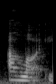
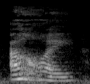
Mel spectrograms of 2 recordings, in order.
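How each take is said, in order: First: The r is replaced by a clear l sound. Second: The r is a throaty sound from the back. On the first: The speaker calls it right. "So you can just use the L sound like อร่อย" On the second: The speaker calls it wrong. "Don't say it like อร่อย, อร่อย, like this"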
